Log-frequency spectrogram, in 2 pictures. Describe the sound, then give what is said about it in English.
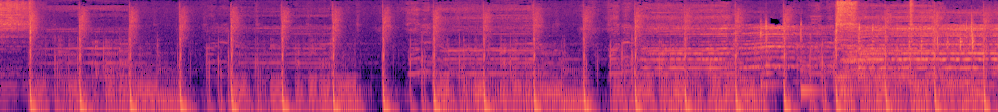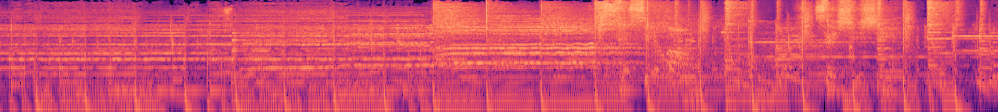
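An upbeat dance track plays loud and full for the whole stretch, with a punchy, steady beat, heavy bass and bright layered synths, and no one talking over it. “they've got some amazing new tracks, multiple languages. Feel this one”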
